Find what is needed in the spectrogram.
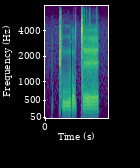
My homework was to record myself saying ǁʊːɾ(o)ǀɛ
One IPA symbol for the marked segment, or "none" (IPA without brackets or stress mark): ɔ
